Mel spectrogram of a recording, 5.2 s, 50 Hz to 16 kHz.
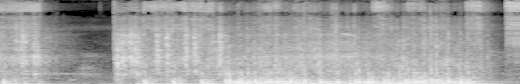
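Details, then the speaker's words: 1985 Yamaha XJ700 after an oil flush and new plugs, low on fuel and running on starting fluid: cranking catches into ragged, uneven firing, drops out briefly, then fades again. It fires but won't stay running; cause suspected, not confirmed. "You might have to keep spraying it to keep it alive. There's also not a lot of fuel."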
